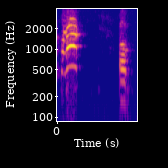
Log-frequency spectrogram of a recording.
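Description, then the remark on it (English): Two squawky chicken-like clucks, a longer drawn-out call followed by a brief one after a short pause; they sound like a human voice imitating a chicken. “And to back this up, I have Mr. Chickadoo here today.”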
